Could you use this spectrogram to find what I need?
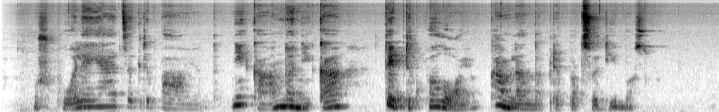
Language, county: Lithuanian, Vilnius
